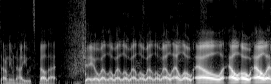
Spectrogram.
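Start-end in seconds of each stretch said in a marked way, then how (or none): 1.7-5.4 mock spelling. Spelling the silly name.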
